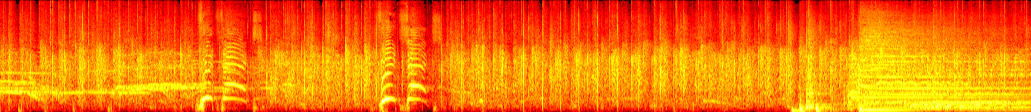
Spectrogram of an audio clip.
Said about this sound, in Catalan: Un aplaudiment per ell.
